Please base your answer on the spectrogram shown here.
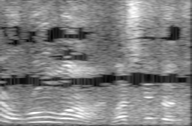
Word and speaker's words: Rulon: We're here at the harbor, and I've got, is it Rulon or Rulon? Let's get the spelling and the pronunciation right. It's R-U-L-O-N, and it's actually Rulon Gardner.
